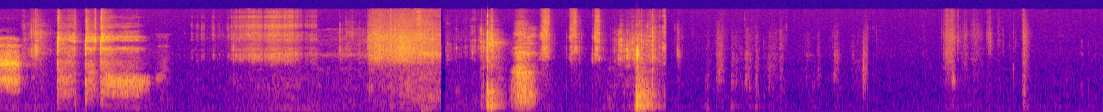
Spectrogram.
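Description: A child's voice briefly at the start, then a pencil on paper: a few scratchy strokes and louder rustles, followed by faint light scratching and ticks as lines are drawn.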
